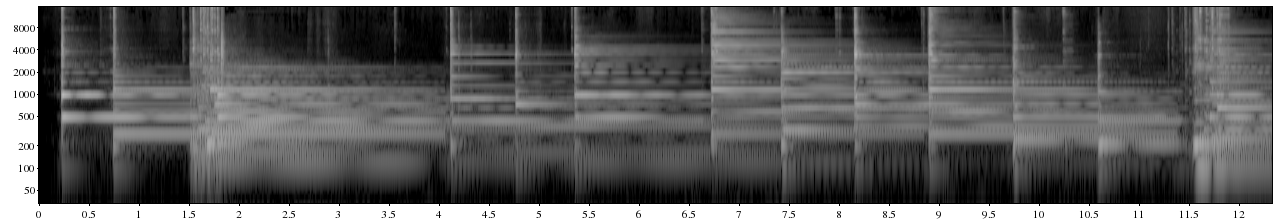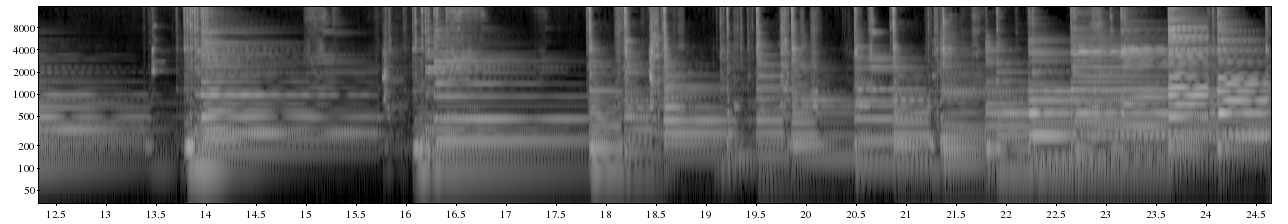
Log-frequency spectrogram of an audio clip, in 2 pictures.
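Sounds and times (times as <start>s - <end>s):
12-string guitars: 0.2s - 24.6s.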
